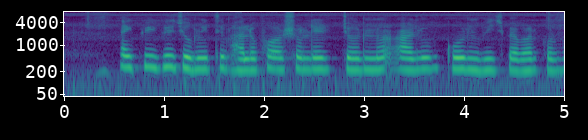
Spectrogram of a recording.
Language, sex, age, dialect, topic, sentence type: Bengali, female, 18-24, Rajbangshi, agriculture, question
